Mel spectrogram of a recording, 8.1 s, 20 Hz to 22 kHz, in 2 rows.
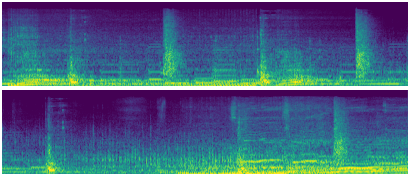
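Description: A Porsche 991.2 Targa 4 GTS's twin-turbo flat-six engine revving and pulling away, its pitch climbing near the end, mixed with background music that has a steady beat of about one strike a second.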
